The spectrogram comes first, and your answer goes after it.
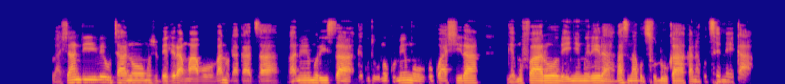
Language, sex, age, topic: Ndau, male, 36-49, health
